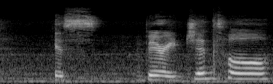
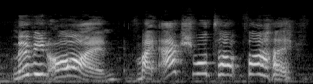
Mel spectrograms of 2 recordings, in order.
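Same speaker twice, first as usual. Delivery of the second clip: perky announcement; 10 semitones higher, 5 dB louder than usual. Real, not acted. Perky transition to the list.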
